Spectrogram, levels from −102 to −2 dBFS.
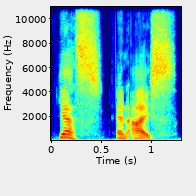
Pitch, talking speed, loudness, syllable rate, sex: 180 Hz, 140 wpm, -18 LUFS, 3.9 syllables/s, female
